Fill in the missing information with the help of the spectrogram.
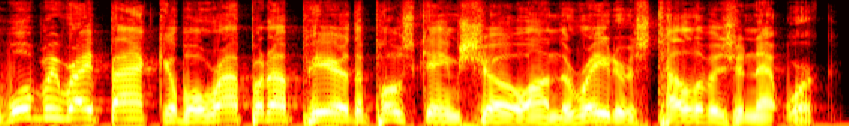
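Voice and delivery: on-air announcer. Retold or imitated. Game host to viewers before the commercial, on-air announcer voice. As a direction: throw to the break like a TV host. Broadcaster throwing to commercial break.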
